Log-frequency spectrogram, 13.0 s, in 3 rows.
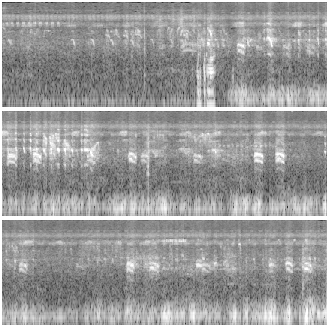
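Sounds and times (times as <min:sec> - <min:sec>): low steady background noise: 0:00.0 - 0:13.0
birds calling in short bursts: 0:01.8 - 0:08.1.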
